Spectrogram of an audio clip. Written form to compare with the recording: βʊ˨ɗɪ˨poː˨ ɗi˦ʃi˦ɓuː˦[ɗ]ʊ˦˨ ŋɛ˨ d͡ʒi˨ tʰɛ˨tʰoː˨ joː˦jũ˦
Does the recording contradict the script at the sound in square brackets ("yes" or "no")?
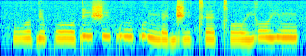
yes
